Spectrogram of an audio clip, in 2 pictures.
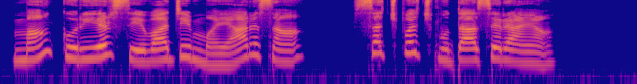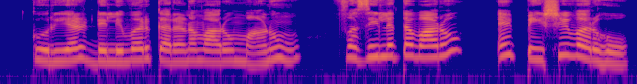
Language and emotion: Sindhi, happy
